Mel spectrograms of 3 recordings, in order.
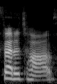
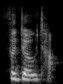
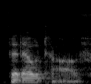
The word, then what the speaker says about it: Fedotov: It's not Fedotov. I want everybody to get this pronunciation correct. It's Fedotov. It's Ivan Fedotov. Fedotov.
